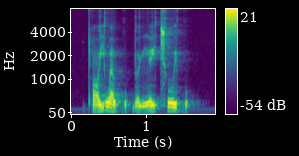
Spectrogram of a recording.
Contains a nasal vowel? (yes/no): no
